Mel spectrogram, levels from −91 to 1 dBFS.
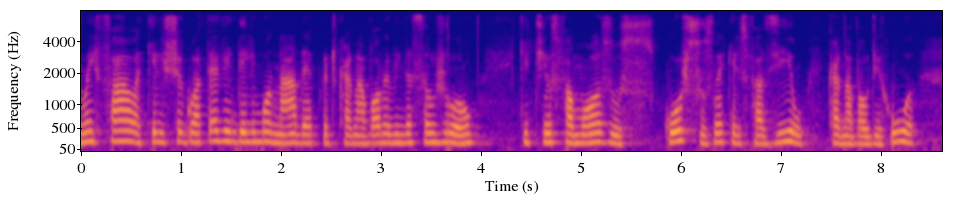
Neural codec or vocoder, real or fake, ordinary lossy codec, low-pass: codec, 16 kHz, 6 kbps, DAC; fake; none; 7.2 kHz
